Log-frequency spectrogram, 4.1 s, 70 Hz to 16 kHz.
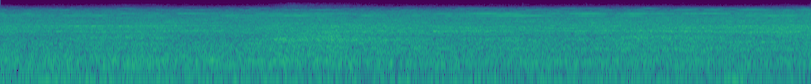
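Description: Embraer Legacy 500 business jet's twin Honeywell HTF7500E turbofans running at low taxi thrust: a steady jet whine with high thin tones over a broad rush of noise, swelling slightly about a second and a half in.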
